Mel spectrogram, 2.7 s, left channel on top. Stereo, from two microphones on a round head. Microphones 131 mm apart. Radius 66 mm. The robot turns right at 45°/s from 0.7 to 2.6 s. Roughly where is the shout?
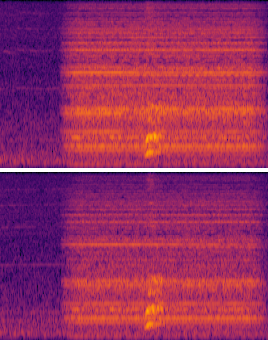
Left.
